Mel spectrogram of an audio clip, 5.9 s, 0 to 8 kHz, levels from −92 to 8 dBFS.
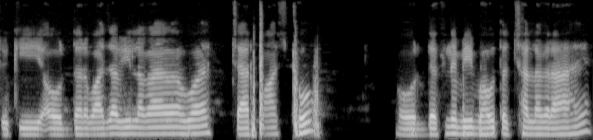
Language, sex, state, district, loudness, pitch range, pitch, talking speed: Hindi, male, Bihar, Jamui, -17 LUFS, 130-145 Hz, 135 Hz, 180 wpm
